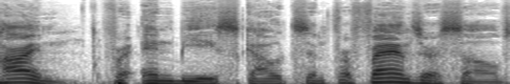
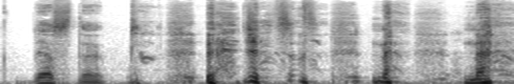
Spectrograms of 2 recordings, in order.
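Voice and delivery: talking through laughter, higher pitch; 5 semitones higher than usual. Backing off a joke about boys turning to men, laughing while talking. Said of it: "I'm laughing at my own joke".

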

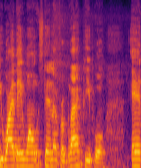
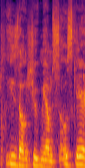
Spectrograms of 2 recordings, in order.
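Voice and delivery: mock tearful, crying, begging voice. Retelling how a grown man pleaded for his life, imitating a man begging, crying. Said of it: "He's just begging".

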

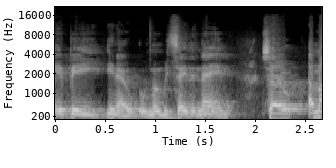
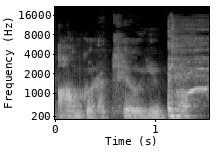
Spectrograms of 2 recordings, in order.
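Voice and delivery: muttered under breath, much lower pitch; 6 semitones lower than usual. Retelling what a mate said while being ushered up to do the prayer, under breath. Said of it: "under his breath".

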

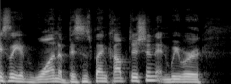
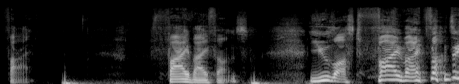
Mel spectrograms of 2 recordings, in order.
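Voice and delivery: mock self-scolding, slow, word by word; 4 semitones higher than usual. Retelling a friend at the mirror holding up his hand: imitating a friend scolding himself. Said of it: "He's telling himself this".

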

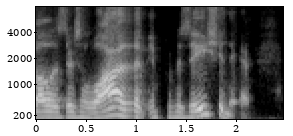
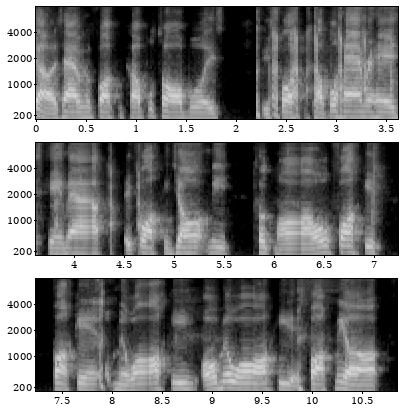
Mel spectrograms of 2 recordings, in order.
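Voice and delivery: put-on thick Philadelphia accent. Acting out a guy telling how he got jumped, thick philly accent. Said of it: "your Philly accent just came out".

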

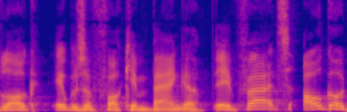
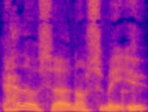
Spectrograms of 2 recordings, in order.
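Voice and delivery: full put-on English accent throughout. Speaker shows how he'll greet a Mexican bloke: full English accent. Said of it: "Full English, man".

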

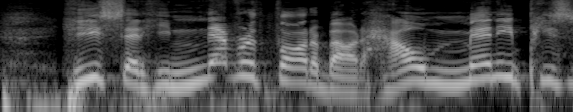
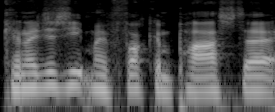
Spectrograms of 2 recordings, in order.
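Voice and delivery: slightly giggling, half-laughed delivery; 2 semitones lower than usual. Retelling Dad's answer while eating pasta, imitating a slightly giggling reply. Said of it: "giggles a little bit, but he's like".

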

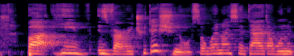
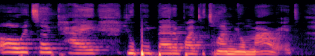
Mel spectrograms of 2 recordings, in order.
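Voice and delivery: put-on heavy Greek old woman accent, laid on thick. Speaker imitates their grandmother comforting them after a scraped knee, thick Greek accent. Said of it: "thick Greek accent".

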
